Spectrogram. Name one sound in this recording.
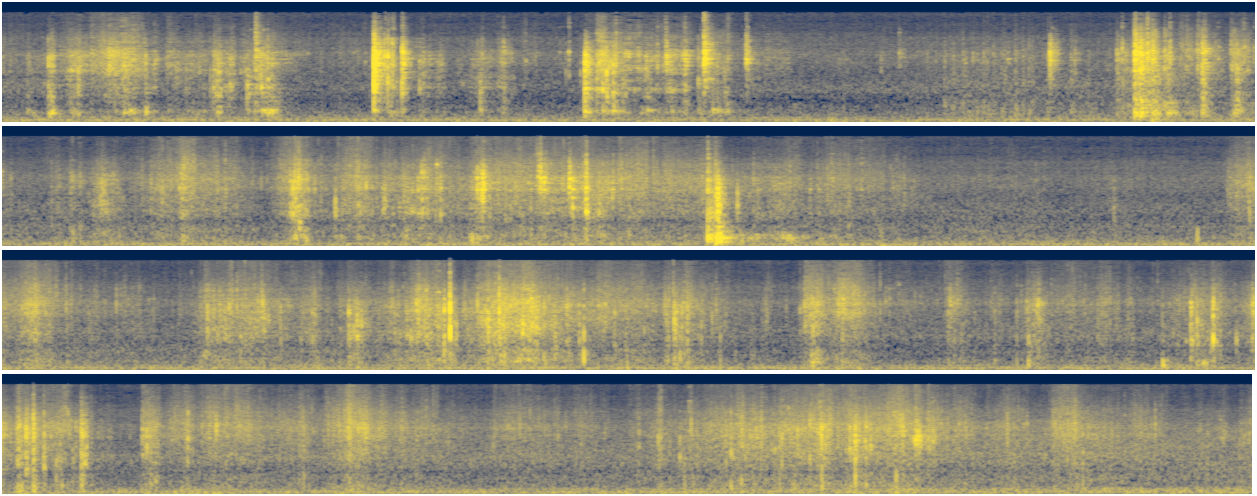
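Plastic bags rustle and crinkle as hands rummage through them.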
